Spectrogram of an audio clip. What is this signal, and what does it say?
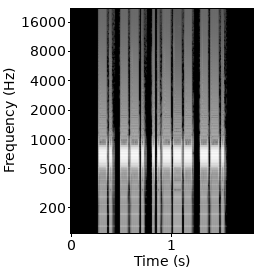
Morse code, heard as a keyed tone, about 42 wpm, 700 Hz. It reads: NG2G
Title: USA Call Signs - 4 Characters - 3x Character Spacing - 45wpm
